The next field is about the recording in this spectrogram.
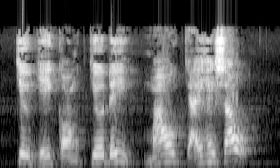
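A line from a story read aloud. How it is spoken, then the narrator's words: Loud roar. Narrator (Vietnamese): chàng gầm lớn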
